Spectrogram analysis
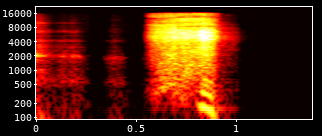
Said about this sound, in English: That was not me necessarily having to sniffle. That was a reference to Cocaine.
